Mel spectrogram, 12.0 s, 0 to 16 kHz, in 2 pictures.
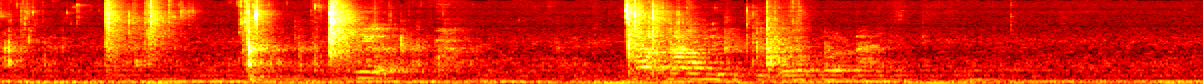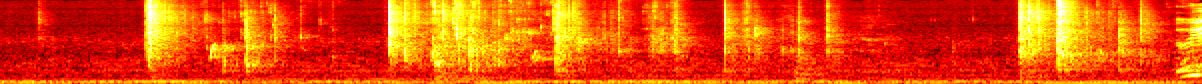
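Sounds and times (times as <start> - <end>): water splashing in basin: 0.0 - 2.4, 3.0 - 4.4, 6.6 - 10.4, 11.0 - 11.9
steady low hum: 0.0 - 12.0.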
